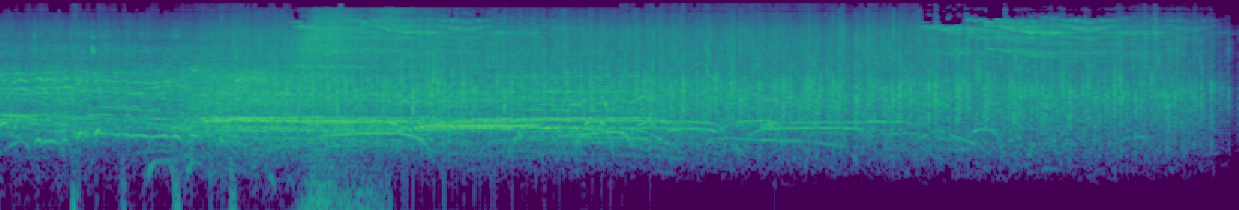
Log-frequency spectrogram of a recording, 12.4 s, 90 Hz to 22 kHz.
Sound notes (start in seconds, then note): 0.0 audience cheering; 2.9 whooshing and twinkling; 3.1 audience applauding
